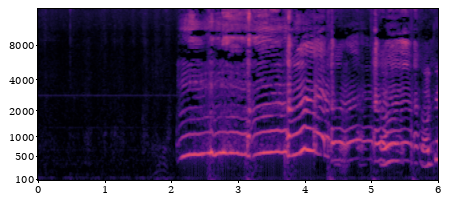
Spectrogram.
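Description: A toddler wailing and crying in protest, starting suddenly about two seconds in after a quiet moment and going on loudly in long, wavering sobs broken by short breaths.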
